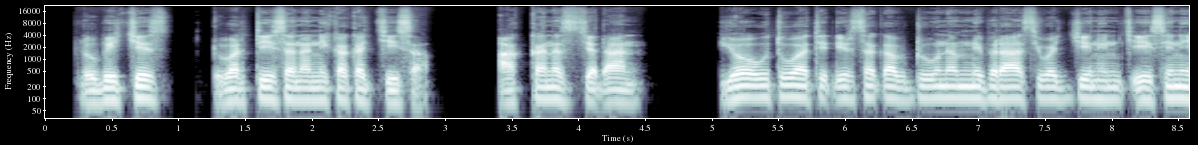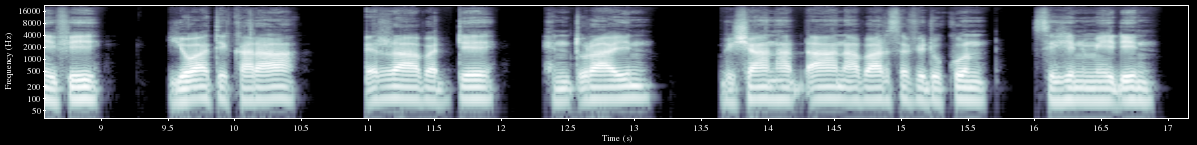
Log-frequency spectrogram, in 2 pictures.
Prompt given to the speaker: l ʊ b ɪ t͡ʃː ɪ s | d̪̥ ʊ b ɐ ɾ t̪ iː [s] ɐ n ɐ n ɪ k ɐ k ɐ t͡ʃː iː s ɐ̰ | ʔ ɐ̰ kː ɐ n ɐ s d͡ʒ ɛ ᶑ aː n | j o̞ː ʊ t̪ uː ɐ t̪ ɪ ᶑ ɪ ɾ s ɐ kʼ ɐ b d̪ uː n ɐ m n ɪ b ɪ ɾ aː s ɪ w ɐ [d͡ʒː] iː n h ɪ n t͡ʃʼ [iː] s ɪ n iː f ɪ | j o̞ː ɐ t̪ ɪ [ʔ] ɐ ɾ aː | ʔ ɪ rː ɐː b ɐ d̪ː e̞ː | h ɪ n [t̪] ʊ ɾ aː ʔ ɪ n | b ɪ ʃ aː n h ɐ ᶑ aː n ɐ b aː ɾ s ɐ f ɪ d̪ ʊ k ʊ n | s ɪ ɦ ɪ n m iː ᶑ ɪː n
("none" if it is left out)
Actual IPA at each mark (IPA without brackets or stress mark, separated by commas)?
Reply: s, d͡ʒː, iː, k, t̪ʼ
